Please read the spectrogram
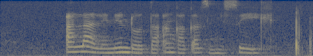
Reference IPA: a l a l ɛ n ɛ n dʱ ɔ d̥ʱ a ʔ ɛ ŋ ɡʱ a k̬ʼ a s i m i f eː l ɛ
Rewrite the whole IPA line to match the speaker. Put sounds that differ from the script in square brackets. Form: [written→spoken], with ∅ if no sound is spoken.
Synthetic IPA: a l a l ɛ n ɛ n dʱ ɔ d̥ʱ a ʔ [ɛ→a] ŋ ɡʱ a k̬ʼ a [s→z] i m i [f→s] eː l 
